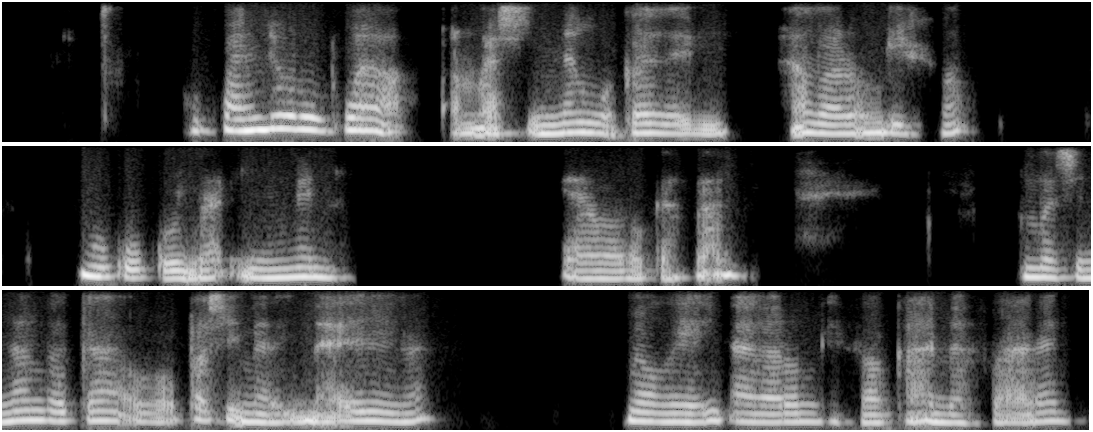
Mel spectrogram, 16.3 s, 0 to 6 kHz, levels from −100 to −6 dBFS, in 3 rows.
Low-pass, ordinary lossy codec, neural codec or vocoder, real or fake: 5.4 kHz; Opus, 16 kbps; codec, 24 kHz, 1 kbps, SNAC; fake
